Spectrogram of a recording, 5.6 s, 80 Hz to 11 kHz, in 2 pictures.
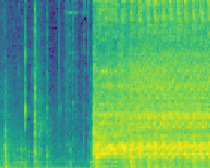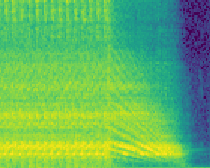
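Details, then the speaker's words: Flooded salvage 1986 Nissan 300ZX, crank attempt: the starter spins steadily for about four seconds and never catches, with no fuel pump hum heard. The gauge shows no fuel, and a removed or missing immobilizer is suspected. "that's kind of cool sounding I don't hear a fuel pump I don't either it also doesn't show that has any gas oh really has none"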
